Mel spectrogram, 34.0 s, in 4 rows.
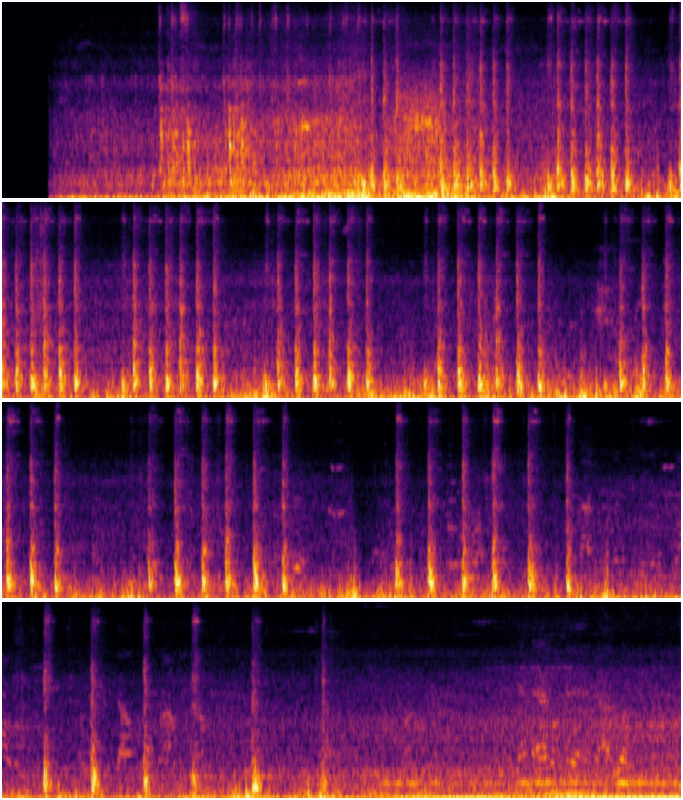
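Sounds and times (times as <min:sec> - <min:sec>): train wheels clacking over rail joints: 0:01.7 - 0:20.8, 0:21.6 - 0:24.4, 0:25.6 - 0:29.7.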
